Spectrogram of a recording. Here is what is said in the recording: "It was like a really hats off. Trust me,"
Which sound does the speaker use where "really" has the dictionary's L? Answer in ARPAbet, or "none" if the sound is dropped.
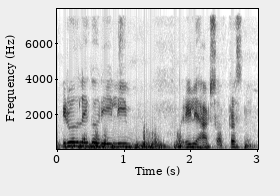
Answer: L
